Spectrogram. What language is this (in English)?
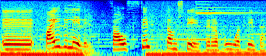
Icelandic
